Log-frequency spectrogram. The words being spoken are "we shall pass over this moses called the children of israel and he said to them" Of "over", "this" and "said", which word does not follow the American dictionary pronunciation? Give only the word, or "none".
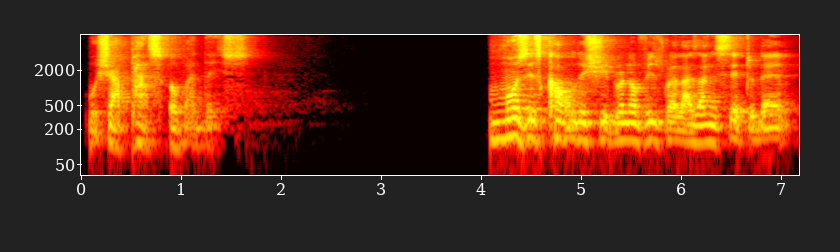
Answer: none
